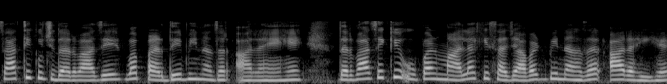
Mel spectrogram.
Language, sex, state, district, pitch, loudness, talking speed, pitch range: Hindi, female, Maharashtra, Chandrapur, 220 Hz, -24 LUFS, 200 wpm, 205-255 Hz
